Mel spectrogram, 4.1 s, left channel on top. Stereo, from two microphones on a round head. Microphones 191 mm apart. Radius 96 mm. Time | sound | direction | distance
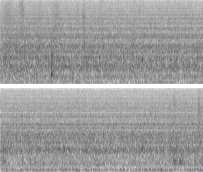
0.0 | running water | 25° left (ahead or behind) | 2 m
